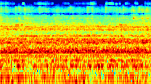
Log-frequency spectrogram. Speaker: So it's filling up the reservoir now. That's the noise you hear.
